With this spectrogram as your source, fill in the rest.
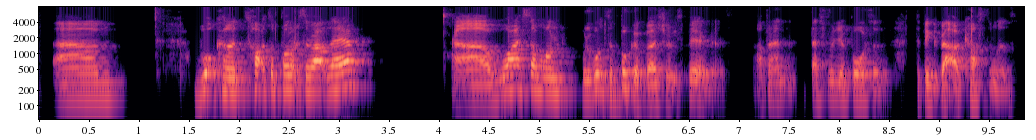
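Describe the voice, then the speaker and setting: A man with a London accent talks at a moderate pace, his high-pitched voice lively in intonation. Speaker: webinar presenter, supplier manager at events marketplace. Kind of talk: webinar presentation. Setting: online webinar. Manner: hesitant, many fillers.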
